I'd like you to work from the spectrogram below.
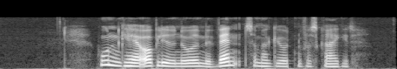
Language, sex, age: Danish, female, 28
